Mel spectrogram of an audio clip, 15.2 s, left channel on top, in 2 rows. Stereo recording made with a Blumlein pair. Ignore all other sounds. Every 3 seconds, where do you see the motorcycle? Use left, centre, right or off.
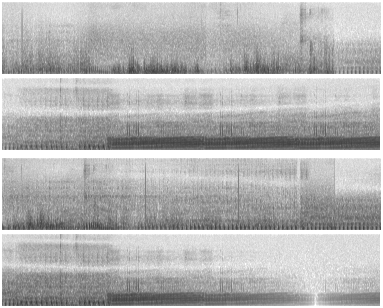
right, right, right, centre, left.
